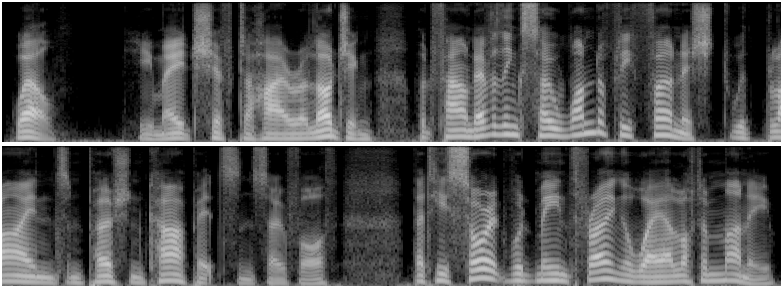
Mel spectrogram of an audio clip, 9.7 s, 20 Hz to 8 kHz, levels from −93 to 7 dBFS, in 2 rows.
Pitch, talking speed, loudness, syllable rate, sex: 120 Hz, 210 wpm, -20 LUFS, 5.6 syllables/s, male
